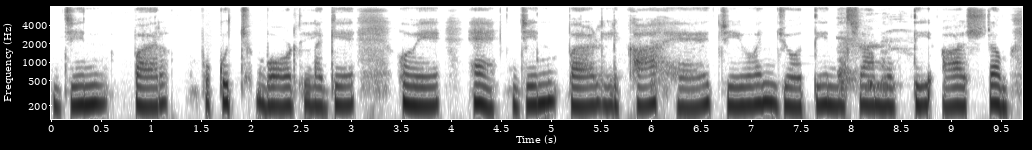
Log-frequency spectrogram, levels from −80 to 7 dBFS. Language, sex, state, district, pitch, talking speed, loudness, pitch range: Hindi, female, Uttar Pradesh, Saharanpur, 200 Hz, 100 wpm, -14 LUFS, 195-210 Hz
